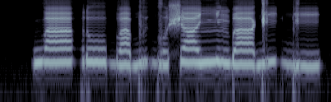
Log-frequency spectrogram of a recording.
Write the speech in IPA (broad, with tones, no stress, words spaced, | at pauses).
waː˦ | ɾoː˧ba˨bɨ˧ ɡo˨ʃaː˦ ɲɛ̃˦ɡ͡baː˧ɡiː˦ ɡ͡biː˨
